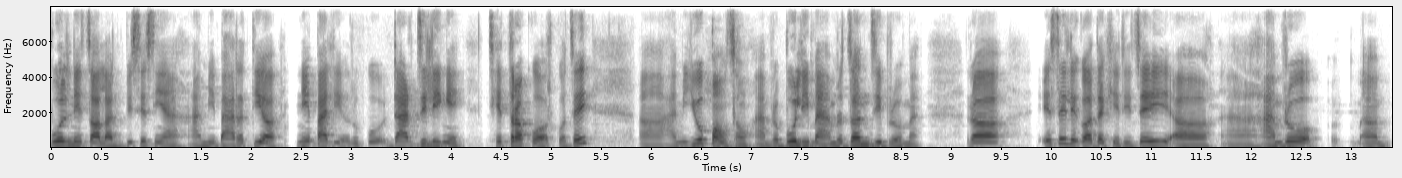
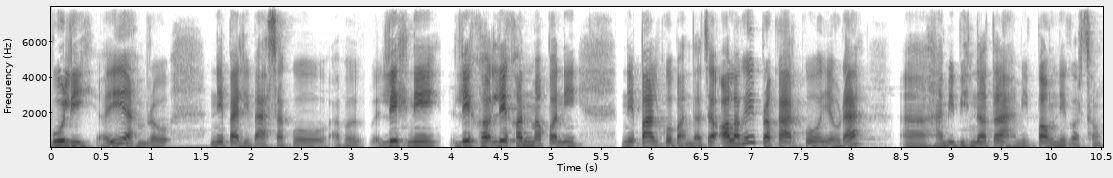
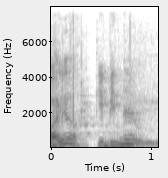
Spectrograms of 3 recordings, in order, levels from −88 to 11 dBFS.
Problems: none marked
